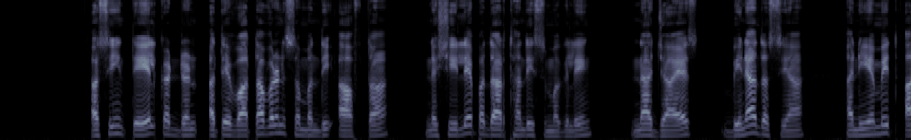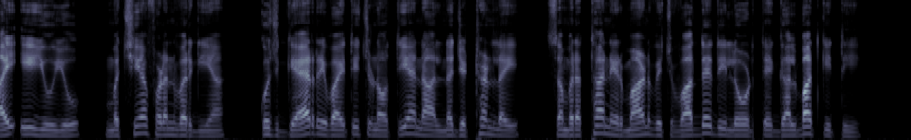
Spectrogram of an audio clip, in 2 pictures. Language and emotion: Punjabi, neutral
